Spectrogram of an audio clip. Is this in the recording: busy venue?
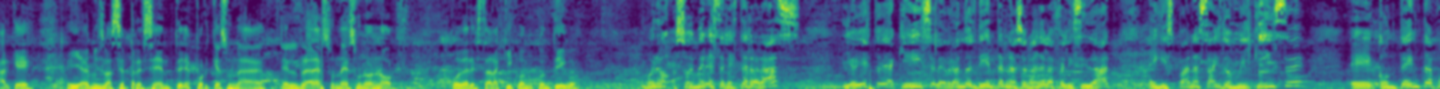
yes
